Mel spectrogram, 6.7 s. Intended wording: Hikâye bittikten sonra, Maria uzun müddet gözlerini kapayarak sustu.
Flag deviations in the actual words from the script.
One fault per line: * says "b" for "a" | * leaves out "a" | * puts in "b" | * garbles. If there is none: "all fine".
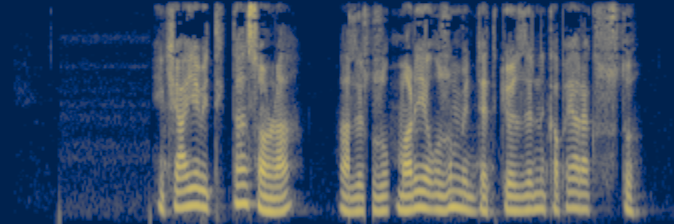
* garbles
